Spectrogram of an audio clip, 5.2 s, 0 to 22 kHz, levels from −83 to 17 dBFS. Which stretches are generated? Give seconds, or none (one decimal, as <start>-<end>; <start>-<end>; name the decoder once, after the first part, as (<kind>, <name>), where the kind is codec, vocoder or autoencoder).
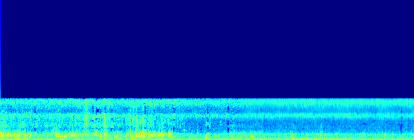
3.0-5.2 (vocoder, Vocos)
